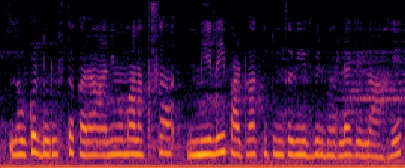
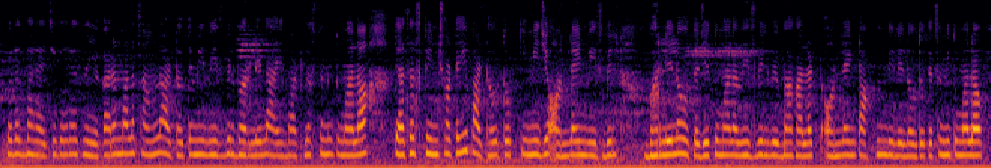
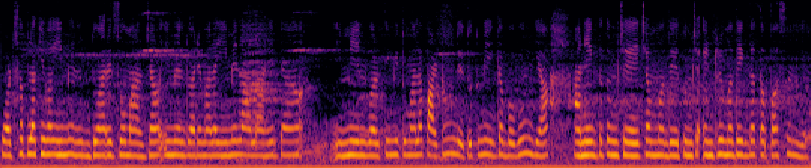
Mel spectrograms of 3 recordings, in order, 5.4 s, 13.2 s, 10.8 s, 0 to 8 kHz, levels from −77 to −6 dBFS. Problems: constant background noise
